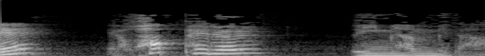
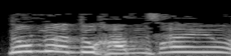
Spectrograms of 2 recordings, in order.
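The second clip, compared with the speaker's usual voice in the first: high, gushing acted thanks; overwhelmed gratitude; 7 semitones higher than usual. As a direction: build to an overjoyed, high-pitched thank-you. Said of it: "감격의 눈물을 흘렸을 수도".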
